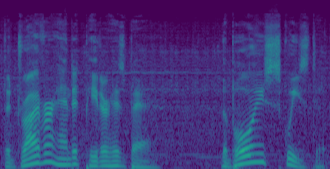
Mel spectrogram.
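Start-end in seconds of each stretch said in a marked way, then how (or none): none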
